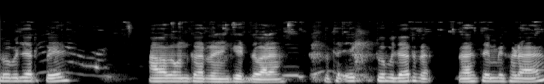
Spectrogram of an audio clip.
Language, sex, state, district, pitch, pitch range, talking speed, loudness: Hindi, male, Uttar Pradesh, Ghazipur, 145 Hz, 135-160 Hz, 100 wpm, -15 LUFS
